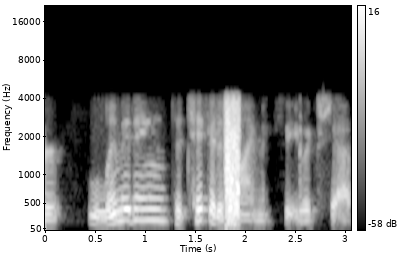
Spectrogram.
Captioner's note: sliding static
